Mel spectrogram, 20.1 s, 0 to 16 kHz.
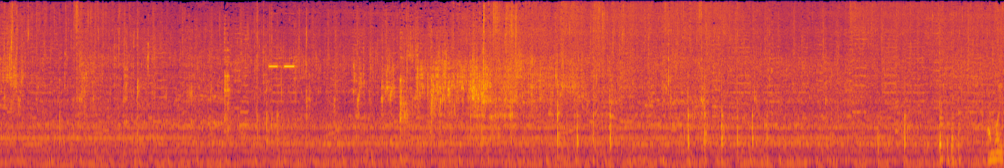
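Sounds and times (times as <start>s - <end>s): butter sizzling in a frying pan: 0.0s - 20.0s
spatula knocking against pan: 11.0s - 12.5s, 13.7s - 15.5s, 17.5s - 19.4s.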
